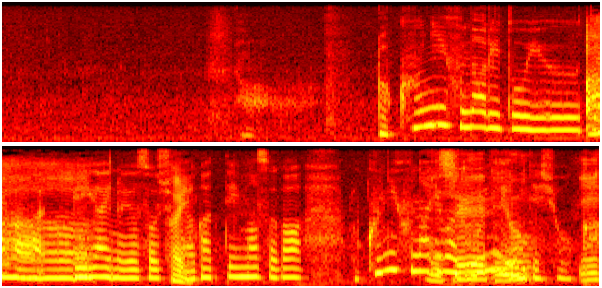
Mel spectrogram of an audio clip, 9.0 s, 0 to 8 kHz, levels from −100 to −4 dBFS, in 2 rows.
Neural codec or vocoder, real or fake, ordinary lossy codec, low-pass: vocoder, 44.1 kHz, 80 mel bands, Vocos; fake; none; 7.2 kHz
